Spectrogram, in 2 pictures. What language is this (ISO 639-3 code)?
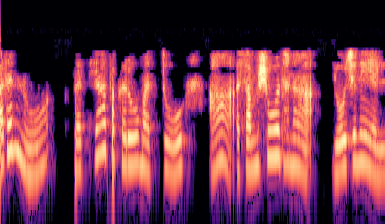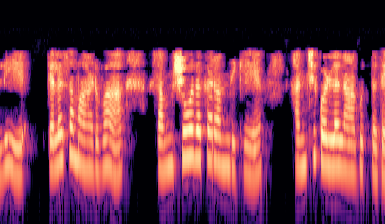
kan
